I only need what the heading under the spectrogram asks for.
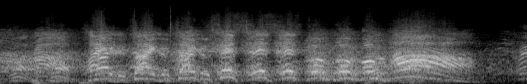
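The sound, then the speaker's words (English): A crowd chants the Princeton Locomotive, a Princeton college cheer, in unison, voices rising and falling in steady bursts, building toward a loud, drawn-out shout near the end. “The cheer is called the Princeton Locomotive, and they're still doing it to this day.”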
